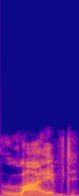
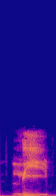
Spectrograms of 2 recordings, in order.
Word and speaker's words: lived: no no no here you had said leave using a long e sound instead of leave it's lived lived lived okay very good and your last one is the word gather uh which is right here instead of gether it's there you go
